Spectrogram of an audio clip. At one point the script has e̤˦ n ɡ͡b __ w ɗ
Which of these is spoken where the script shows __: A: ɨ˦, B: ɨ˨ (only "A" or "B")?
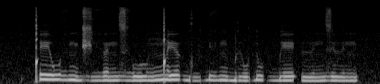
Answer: B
